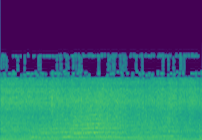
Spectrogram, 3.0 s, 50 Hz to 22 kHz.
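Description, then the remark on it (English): Two fairly slow cars, one of them a 308, race along Sunset Boulevard at speed with tires squealing, a loud, continuous roar of engines and screeching rubber filling the whole stretch with no voices. “It's a great scene with two fairly slow cars.”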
